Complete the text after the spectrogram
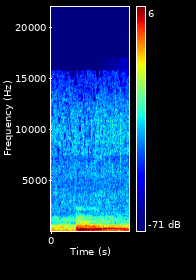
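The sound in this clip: Steady rain on a rainy evening, a continuous hiss of drops on a surface that swells slightly louder early on and then holds even to the end.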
